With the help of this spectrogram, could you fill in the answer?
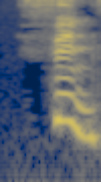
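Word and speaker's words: fünf: even closer to each other e try to pronounce those words with me tu tu means door m m means trash and finally fin f means five U so all together we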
